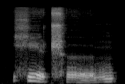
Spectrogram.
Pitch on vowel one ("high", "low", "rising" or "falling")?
falling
